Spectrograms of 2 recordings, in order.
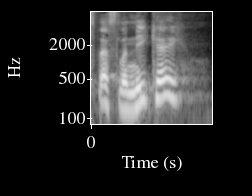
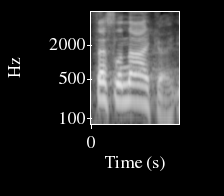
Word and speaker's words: Thessalonica: Oh, but I meant to say, whenever I say the word Thessalonica, I'm always thinking about the Greek pronunciation. In Greek, it's Thessalonike. That's the way that's spelled. But in the South, we say it Thessalonica.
